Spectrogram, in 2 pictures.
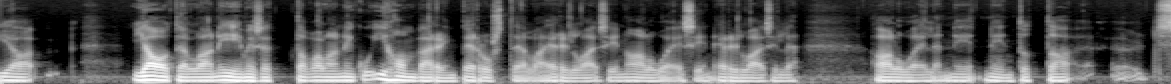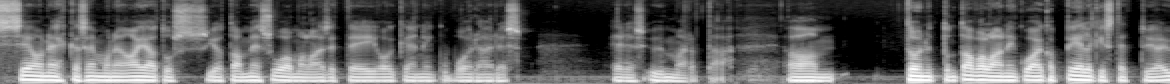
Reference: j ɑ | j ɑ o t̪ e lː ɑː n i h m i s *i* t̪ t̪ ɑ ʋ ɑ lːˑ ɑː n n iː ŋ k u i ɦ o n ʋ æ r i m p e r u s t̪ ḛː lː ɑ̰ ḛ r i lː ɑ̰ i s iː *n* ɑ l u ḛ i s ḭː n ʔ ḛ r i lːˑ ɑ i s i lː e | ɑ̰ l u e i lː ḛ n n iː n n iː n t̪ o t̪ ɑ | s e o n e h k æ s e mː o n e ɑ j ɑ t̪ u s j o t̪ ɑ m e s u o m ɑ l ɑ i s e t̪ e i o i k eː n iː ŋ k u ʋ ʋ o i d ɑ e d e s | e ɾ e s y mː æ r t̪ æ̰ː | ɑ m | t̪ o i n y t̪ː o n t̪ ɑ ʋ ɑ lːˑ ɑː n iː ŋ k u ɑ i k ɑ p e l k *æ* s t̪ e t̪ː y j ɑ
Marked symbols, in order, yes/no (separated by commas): no, yes, no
